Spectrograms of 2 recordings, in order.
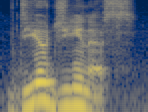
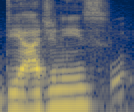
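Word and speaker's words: Diogenes: Dioenus or it's pronounced much more smoothly by the narrator like Dioynes.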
